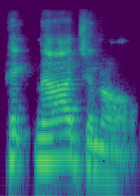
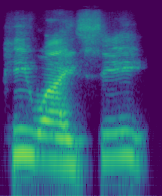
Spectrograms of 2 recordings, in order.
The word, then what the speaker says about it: pycnogenol: maritime pine tree and it's a supplement called pycnogenol that's spelled p-y-c-n-o-g-e-n-o-l pycnogenol that has been shown to not only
